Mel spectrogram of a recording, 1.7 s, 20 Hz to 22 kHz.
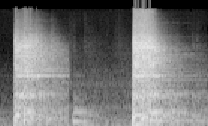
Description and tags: Metal Trashcan lid.Microphone used was a zoom H4n portable recorder in stereo.
ambiance, city, field-recording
